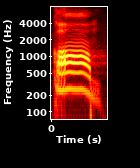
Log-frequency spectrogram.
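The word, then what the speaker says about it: calm: कॉम कॉफ वाक हफ पम would could. देखिए एल क्या है सब में?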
